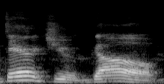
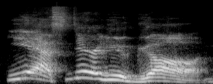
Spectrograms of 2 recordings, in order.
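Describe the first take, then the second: First: Said in the usual way. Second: High, drawn-out cheer of praise; teacher delighted by a student's answer; excited praise. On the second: Real, not acted. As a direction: cheer the right answer, slow and big. Cheering a correct answer live.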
